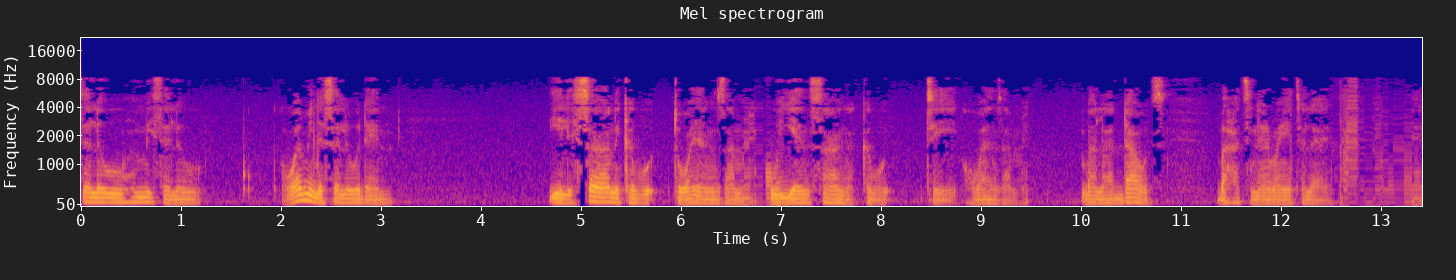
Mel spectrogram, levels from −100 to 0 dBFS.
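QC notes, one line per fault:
Throughout: MP3 compression, plainly audible watery smearing and nothing above 8.3 kHz, likely from a low-bitrate encode that fits about 32 kbps.
6.55–7.09 s and 12.48–13.41 s: robotic sound from repeated short buffers, a rigid 100 Hz buzz, likely from 10 ms chunks replayed while most new audio is skipped.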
